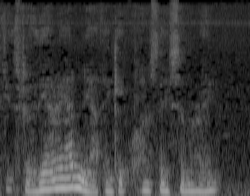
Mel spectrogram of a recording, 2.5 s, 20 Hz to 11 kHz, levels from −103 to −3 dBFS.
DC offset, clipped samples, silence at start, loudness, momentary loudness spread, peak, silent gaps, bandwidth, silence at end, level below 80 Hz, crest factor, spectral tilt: under 0.1%; under 0.1%; 0 s; -45 LUFS; 11 LU; -30 dBFS; none; 11 kHz; 0 s; -72 dBFS; 14 dB; -6.5 dB/octave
